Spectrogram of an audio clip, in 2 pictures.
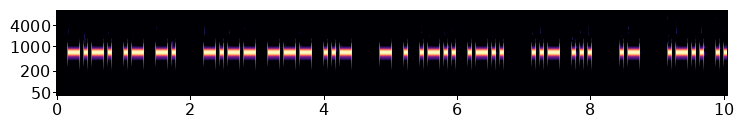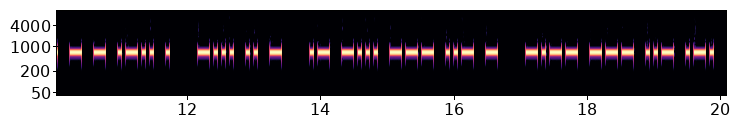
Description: Morse code, heard as a keyed tone, about 20 wpm, 700 Hz. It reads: CAN YOU TELL US A LITTLE BIT ABOUT YOUR
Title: Sentences with 8-Word Phrases - 20wpm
